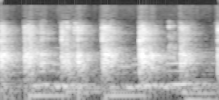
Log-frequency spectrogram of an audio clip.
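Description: Clogging taps on a wooden floor, a quick run of strikes in time with a recorded country song.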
